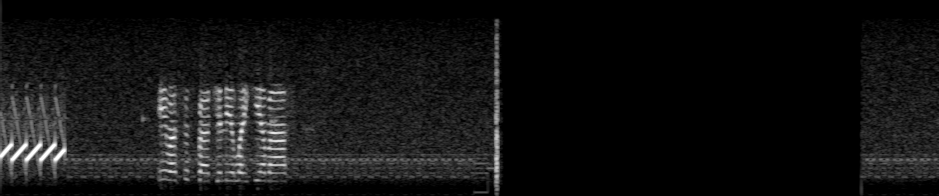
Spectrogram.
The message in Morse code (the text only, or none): none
